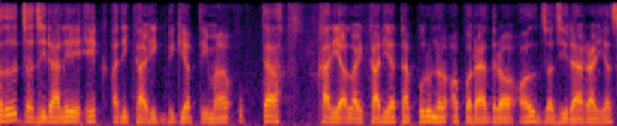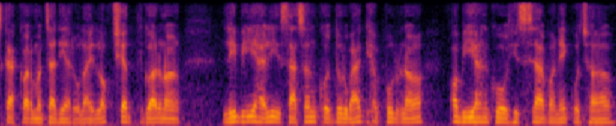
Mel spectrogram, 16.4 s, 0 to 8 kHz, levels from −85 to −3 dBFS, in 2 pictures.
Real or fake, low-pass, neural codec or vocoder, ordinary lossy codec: fake; 7.2 kHz; codec, 16 kHz in and 24 kHz out, 0.6 kbps, FocalCodec, streaming, 4096 codes; none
